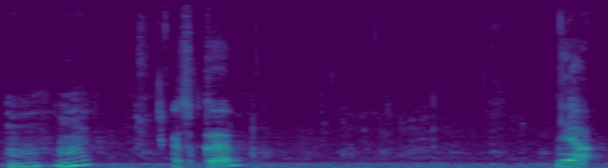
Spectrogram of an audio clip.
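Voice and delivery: chewing while talking; muffled mumbling with food; mouth full. Real, not acted. Seen 1: takes forkful at -2, closed-mouth chewing through 3.9.

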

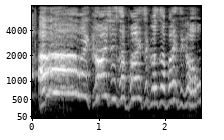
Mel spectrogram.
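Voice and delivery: high, loud, laughing cry of joy; thrilled shout. Acted. George unwrapping his new bicycle, overjoyed shouting. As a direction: shriek with delight over the gift.

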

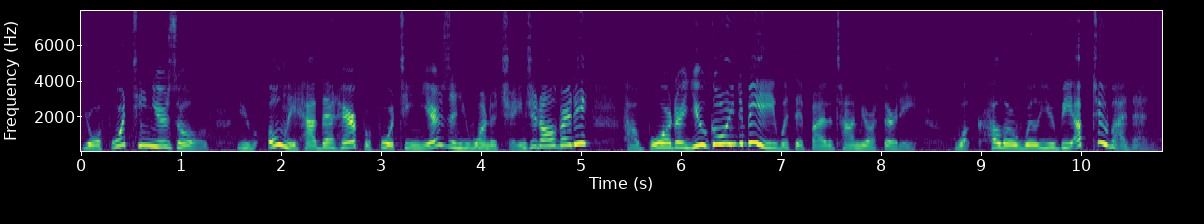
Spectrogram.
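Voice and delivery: loud, exasperated fatherly rant; ballistic dad. Retold or imitated. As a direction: rage at her like a fed-up dad. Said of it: "Dad went ballistic".

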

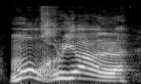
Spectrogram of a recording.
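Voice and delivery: slow, put-on French accent reading the team names. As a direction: lay on a mock French accent, slowly. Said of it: "chirp my, uh, French accent".

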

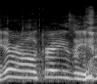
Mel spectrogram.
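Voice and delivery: put-on high, loud Italian-accented exasperated cry; Italian family exasperation. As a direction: throw up your hands like an Italian mother. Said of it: "Sounds like from an Italian family".

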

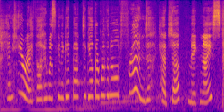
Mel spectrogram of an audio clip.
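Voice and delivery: high-pitched theatrical complaint; hammed-up wounded disappointment; mock lament. Theatrical complaint at old friend's refusal.

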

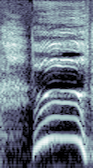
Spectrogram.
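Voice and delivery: high strained hum; straining grunt. Retold or imitated. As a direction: push with a tight hum. Straining to push.

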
